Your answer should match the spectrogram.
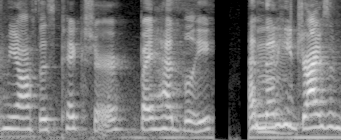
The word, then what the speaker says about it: Hedley: Hedley.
